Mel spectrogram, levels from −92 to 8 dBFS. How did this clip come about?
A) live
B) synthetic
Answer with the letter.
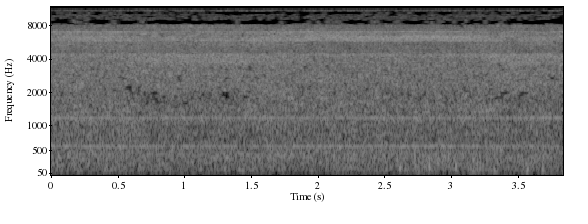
A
